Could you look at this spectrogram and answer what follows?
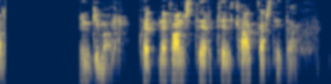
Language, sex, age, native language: Icelandic, male, 20-29, Icelandic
